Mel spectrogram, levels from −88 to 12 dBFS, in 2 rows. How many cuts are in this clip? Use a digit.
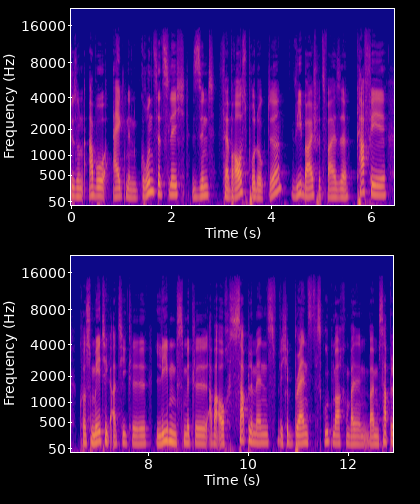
2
